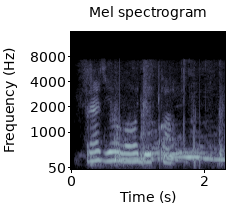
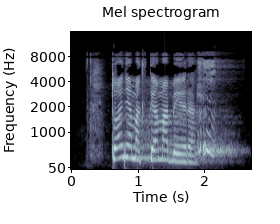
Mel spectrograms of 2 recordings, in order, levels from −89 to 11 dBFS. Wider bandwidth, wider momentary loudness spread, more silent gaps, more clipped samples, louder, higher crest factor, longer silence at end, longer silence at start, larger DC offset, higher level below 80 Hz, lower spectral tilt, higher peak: second, 7.8 kHz vs 9.6 kHz; second, 5 LU vs 19 LU; neither; neither; second, -26 LUFS vs -14 LUFS; about the same, 14 dB vs 16 dB; second, 0 s vs 0.25 s; about the same, 0.2 s vs 0.3 s; neither; second, -64 dBFS vs -56 dBFS; first, -6.5 dB/octave vs -2.5 dB/octave; second, -12 dBFS vs 0 dBFS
